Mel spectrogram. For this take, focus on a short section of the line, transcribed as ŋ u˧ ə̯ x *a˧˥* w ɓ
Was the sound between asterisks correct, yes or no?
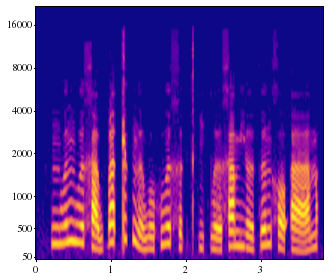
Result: no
